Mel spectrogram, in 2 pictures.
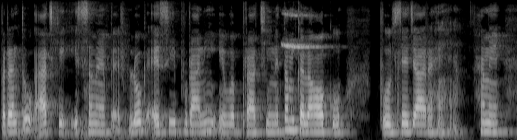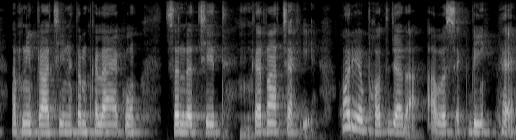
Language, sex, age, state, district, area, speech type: Hindi, male, 30-45, Uttar Pradesh, Sonbhadra, rural, spontaneous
